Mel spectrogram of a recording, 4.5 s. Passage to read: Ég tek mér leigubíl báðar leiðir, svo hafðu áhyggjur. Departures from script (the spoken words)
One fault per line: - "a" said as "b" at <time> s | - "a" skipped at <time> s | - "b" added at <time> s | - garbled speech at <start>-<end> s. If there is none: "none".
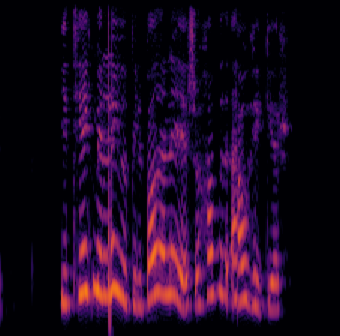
none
